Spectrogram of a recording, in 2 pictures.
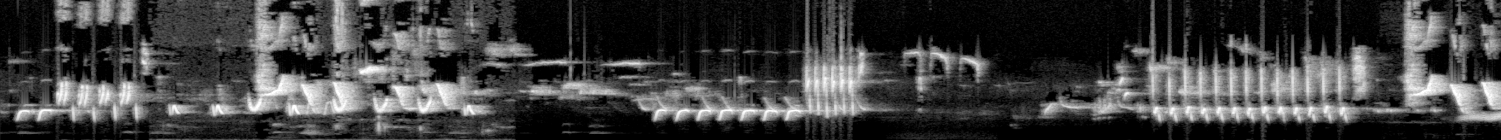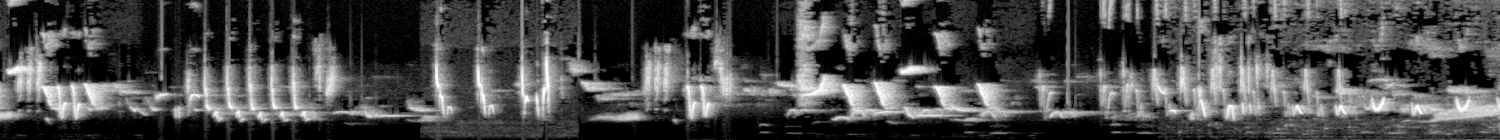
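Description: Songbird singing: bursts of rapid trills of evenly repeated notes, mixed with sharp chirps and short whistled phrases, with a brief pause about nine seconds in.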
